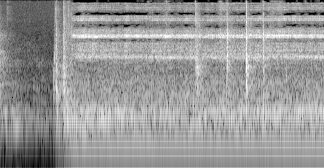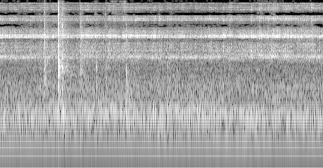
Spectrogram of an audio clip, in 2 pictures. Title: Bosch dishwasher making strange noises while in run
